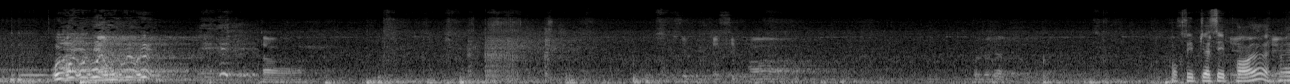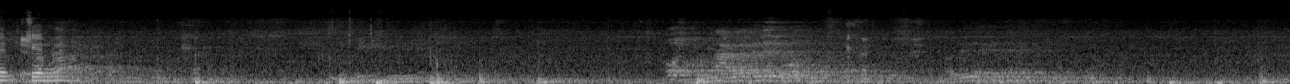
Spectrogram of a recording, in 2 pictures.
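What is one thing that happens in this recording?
Bare feet shuffle and thump on a foam mat.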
